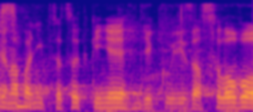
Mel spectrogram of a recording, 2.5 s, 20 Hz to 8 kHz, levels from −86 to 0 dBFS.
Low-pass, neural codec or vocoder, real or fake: 7.2 kHz; none; real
